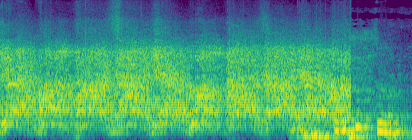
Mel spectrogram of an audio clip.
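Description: A large crowd cheers and shouts in a big hall.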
